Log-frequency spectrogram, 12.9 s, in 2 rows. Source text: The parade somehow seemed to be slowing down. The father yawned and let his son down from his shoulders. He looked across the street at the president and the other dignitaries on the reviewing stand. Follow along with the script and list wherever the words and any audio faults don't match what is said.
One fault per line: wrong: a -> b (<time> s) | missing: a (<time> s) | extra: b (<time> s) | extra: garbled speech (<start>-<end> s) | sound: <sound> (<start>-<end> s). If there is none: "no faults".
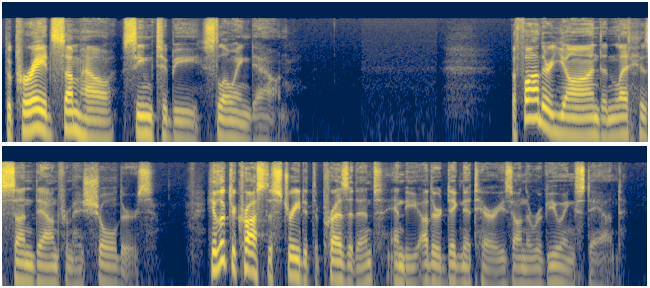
no faults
